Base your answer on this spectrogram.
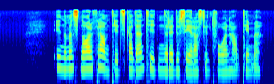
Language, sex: Swedish, female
